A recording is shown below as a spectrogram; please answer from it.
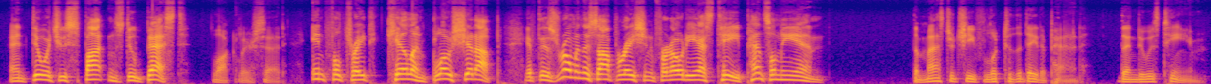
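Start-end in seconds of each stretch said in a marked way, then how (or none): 0.1-1.9 high, loud, fired-up interjection; eager marine. A narrator's reading. Marine eagerly jumps into the plan. 3.1-8.3 high, loud, fired-up volunteering; eager marine. A narrator's reading.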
